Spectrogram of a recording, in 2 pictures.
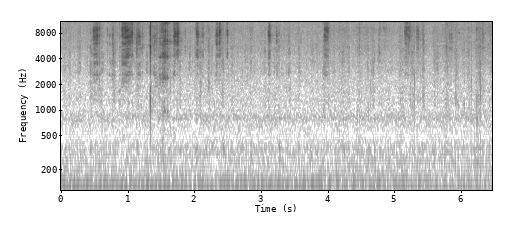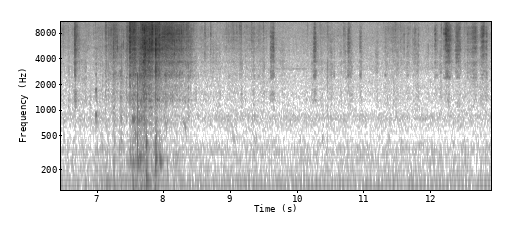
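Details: Four pet guinea pigs, Ozzy, Ginger, Speedy and Daisy, chilling indoors during a piggy cam session; soft irregular crunchy munching and patter clicks, quick rapid bursts, with a louder rustling burst around the middle and steady low hum.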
